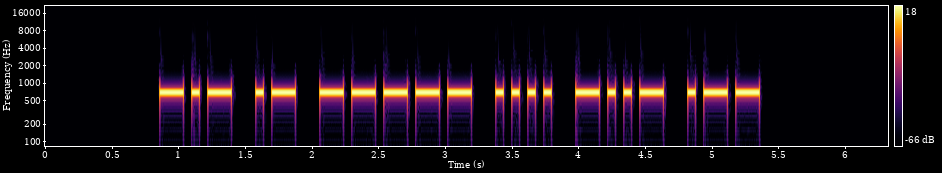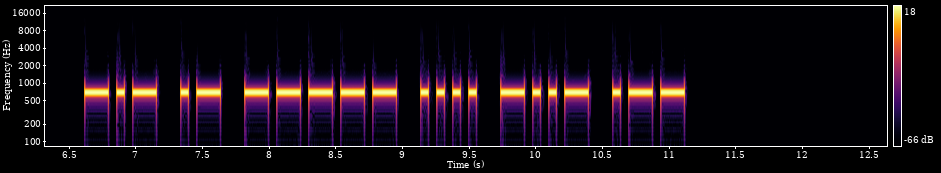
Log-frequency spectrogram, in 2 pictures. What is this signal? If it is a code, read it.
Morse code, heard as a keyed tone, about 21 wpm, 700 Hz. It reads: KA0HXW KA0HXW
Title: USA Call Signs - 6 Characters - Repeated 2x - 20wpm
